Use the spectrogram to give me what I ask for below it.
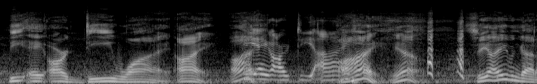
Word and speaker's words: Bardi: to you and says, Bardi, B-A-R-D-Y-I. B-A-R-D-I. Yeah. See, I even got it wrong. But when people hear me say, what did he say her name was? Bardi. Like Okay? Bacardi.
